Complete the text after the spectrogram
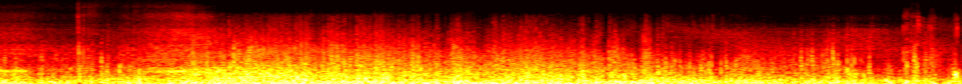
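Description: Wind rushes past, buffeting the microphone.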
